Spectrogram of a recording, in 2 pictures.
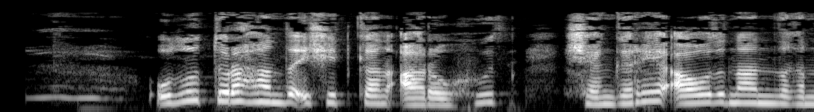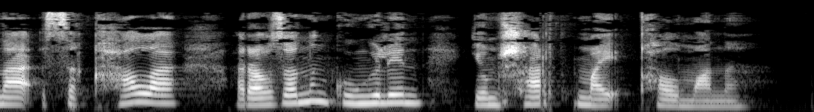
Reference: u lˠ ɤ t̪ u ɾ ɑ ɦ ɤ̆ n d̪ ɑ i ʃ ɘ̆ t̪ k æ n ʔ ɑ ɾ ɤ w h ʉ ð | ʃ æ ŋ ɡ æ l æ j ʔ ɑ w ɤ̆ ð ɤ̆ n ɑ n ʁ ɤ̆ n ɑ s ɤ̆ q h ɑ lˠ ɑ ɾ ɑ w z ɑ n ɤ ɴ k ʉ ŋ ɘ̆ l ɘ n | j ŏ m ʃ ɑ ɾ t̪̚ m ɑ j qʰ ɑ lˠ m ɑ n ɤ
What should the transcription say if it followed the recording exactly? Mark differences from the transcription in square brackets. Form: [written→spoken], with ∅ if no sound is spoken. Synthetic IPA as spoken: u lˠ ɤ t̪ u ɾ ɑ ɦ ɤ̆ n d̪ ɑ i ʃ ɘ̆ t̪ k æ n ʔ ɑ ɾ ɤ w h ʉ ð | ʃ æ ŋ ɡ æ [l→ɾ] æ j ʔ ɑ w ɤ̆ ð ɤ̆ n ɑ n ʁ ɤ̆ n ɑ s ɤ̆ q h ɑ lˠ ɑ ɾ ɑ w z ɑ n ɤ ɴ k ʉ ŋ ɘ̆ l ɘ n | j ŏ m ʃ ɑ ɾ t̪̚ m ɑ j qʰ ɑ lˠ m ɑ n ɤ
